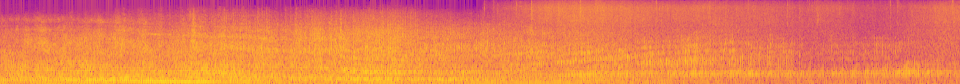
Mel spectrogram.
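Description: A propeller airplane drones loudly and steadily overhead, its engine roar filling the whole stretch, with the pitch sagging slightly early on as it passes.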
